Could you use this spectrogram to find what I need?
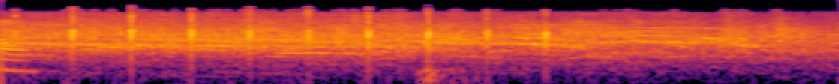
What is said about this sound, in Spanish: Dos futbolistas del Albacete Balompié, Agus Medina. Un aplauso para los John Morcillo.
